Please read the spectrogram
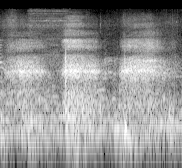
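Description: A man breathing hard through the mouth, about three heavy breaths: he is out of breath and lightheaded from climbing stairs in the thin air at high altitude.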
